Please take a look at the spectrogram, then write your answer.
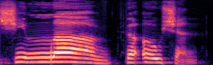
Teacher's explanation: Now, the word loved obviously sticks out here.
